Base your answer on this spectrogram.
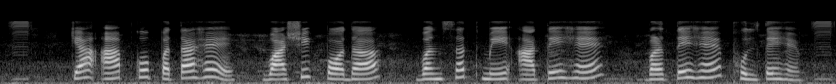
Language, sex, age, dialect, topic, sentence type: Hindi, female, 25-30, Hindustani Malvi Khadi Boli, agriculture, statement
